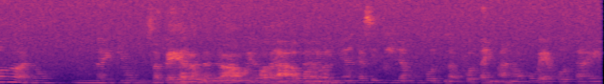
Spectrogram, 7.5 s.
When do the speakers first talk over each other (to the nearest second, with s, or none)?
2 s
